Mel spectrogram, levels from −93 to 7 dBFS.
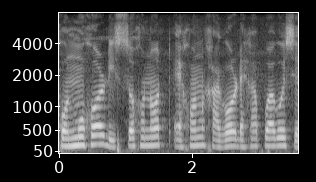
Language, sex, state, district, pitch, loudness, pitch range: Assamese, male, Assam, Sonitpur, 165 Hz, -14 LUFS, 150-175 Hz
